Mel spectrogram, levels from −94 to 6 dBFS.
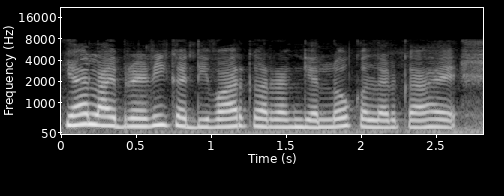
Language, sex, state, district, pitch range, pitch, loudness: Hindi, female, Arunachal Pradesh, Lower Dibang Valley, 230-265 Hz, 240 Hz, -12 LUFS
